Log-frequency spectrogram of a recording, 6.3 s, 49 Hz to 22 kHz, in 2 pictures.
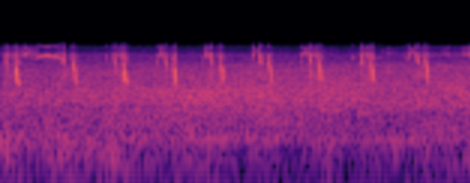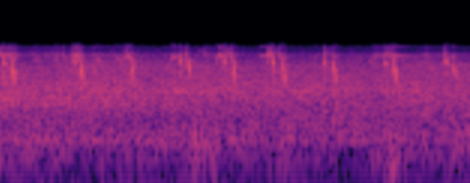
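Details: June 2012 at an osprey nest in Estonia: chicks being fed keep up thin, high, falling peeps at an uneven quick pace, over steady soft background hiss.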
